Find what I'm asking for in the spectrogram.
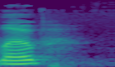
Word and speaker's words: Loeb: Curious if any of you know how much uh, Jeph Loeb, is that how you pronounce it, Loeb? Yes.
